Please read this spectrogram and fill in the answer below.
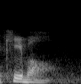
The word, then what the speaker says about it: Kibal: I'm pretty sure they pronounce it Kibal. It's K-I-B-A-L, or Kibal.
